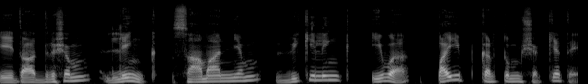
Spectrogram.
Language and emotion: Sanskrit, neutral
